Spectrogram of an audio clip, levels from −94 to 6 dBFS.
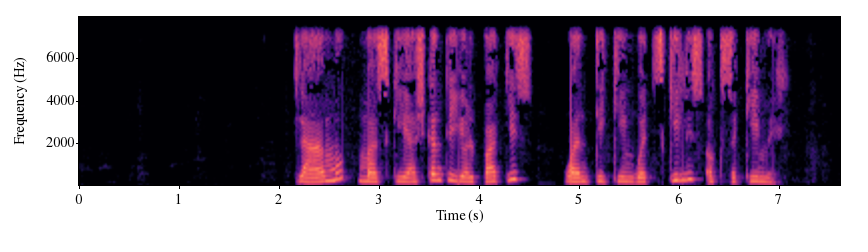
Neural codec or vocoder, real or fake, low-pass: none; real; 7.2 kHz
